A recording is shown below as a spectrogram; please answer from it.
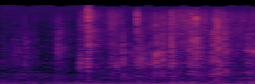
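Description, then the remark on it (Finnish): Paper crinkles and rustles as a package is unwrapped, a series of irregular crisp crackles and soft tearing bursts at moderate volume, with no talking over it. “Miepä katso, mitä paketissa on.”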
